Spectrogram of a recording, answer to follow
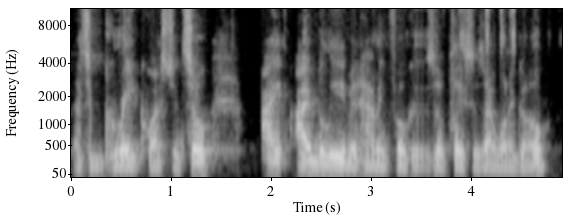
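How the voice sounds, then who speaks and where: Very deep-voiced man of fifty, motivational speaker. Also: steady tone, moderate pace, mellow, husky, no echo. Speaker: guest, motivational entrepreneur and speaker. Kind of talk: interview answers, motivational explanation.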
